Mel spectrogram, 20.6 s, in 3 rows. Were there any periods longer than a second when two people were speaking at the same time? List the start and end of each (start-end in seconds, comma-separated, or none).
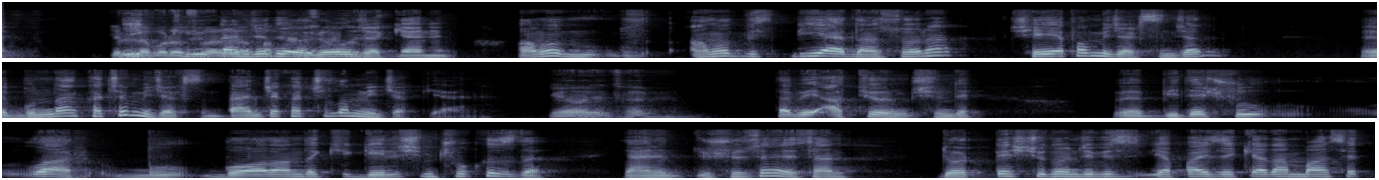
0.6-2.0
